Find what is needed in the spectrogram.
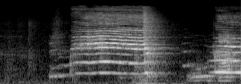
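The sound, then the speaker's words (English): A cat yowls loudly in long, drawn-out wails: one sustained, wavering cry lasting about a second, then a brief dip and a second yowl starting. No one speaks. “Your cat is going nuts.”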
